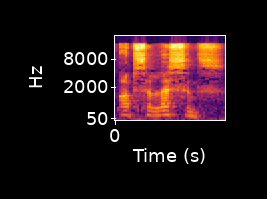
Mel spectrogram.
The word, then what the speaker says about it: obsolescence: lots of trouble um obsolescence is how you say it from obsolete meaning no longer used she mangled that word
